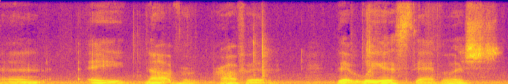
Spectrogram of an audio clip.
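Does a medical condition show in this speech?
Yes: Parkinson's; very soft, low voice.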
